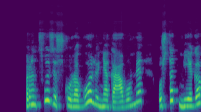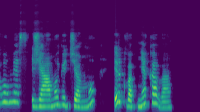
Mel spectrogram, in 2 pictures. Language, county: Lithuanian, Utena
